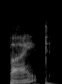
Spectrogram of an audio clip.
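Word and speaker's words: בית: Now, bait or bite. We translate this as bite. Pronunciation is bite.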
